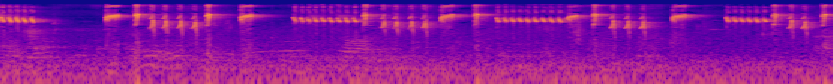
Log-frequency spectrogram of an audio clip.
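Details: Brown-throated sunbird burst song, tembakan, played to get other sunbirds singing fast: loud, very high stuttering trills of rapid repeated notes alternating with sharp descending chips, in quick unbroken sequence.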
